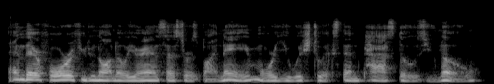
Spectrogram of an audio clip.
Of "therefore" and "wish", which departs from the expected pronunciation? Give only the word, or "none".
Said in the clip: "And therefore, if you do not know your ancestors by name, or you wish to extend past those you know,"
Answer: none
